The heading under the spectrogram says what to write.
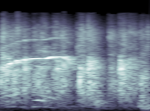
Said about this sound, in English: Here we go, everyone, massive, fucking massive applause. No arms are tied. Just go for a big applause. Here we go. One, two, three, yes!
